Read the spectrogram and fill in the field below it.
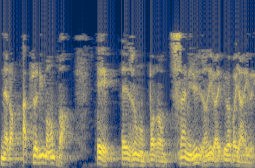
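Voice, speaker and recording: The room gives off audible echo, and noticeable background noise sits underneath. The intonation is lively while loudness stays very even. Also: man. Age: old. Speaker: priest. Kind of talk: religious talk. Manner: halting.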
